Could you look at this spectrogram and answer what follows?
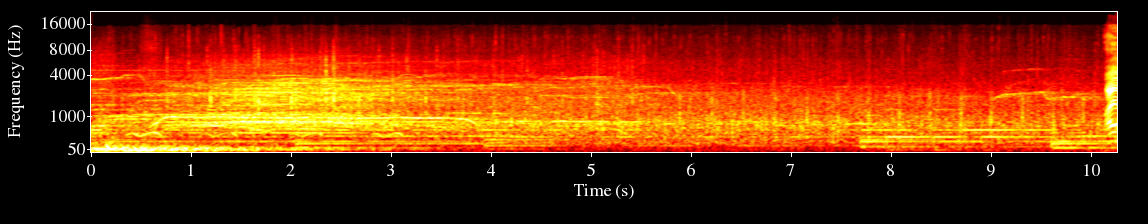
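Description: A ceremony audience applauds and cheers for a group of veterans. The clapping is loud and sustained, with whoops and shouts mixed in and some voices underneath, easing slightly toward the end.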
